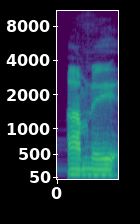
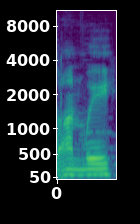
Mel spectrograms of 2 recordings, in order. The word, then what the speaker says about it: ennui: Omni, inability to pronounce ennui.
